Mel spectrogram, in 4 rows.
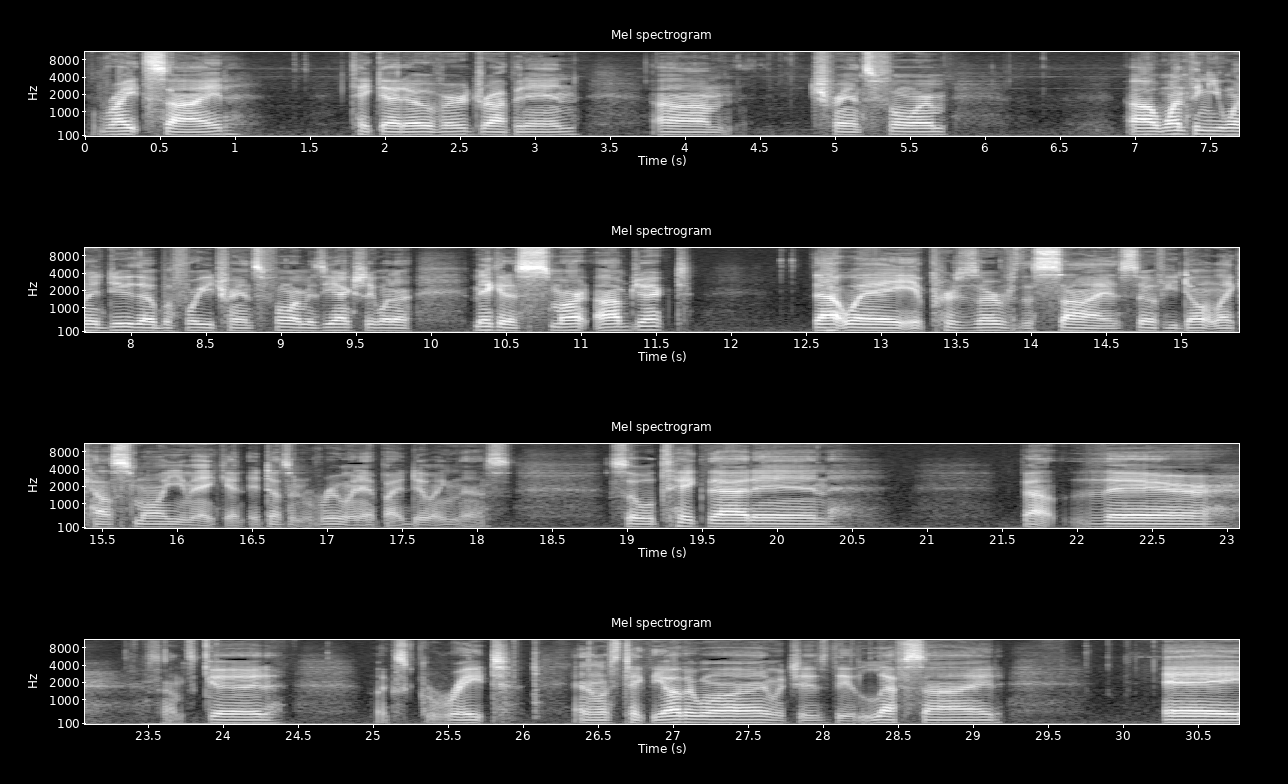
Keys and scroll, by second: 0.2 super+c, 2.1 super+v, 4.5 super+t, 7.9 Escape, 14.4 super+t, 23.9 Return, 29.9 super+a.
